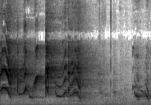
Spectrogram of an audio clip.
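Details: Loud, close indoor ringneck talking parrot producing shrill, wavering squawks and swooping squeaks for about two seconds, a short silence, then another rough squawk.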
